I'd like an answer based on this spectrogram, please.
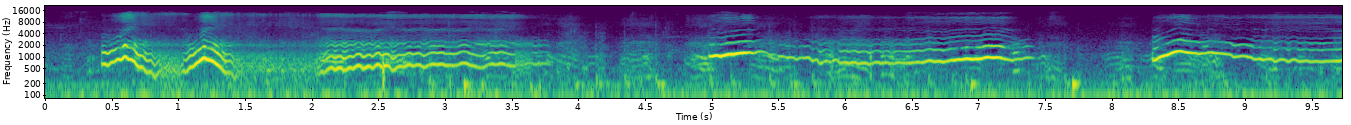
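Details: A three-day-old female Weimaraner puppy howls in high, quavering cries that climb and sag like a little song. Several separate drawn-out wails come a few seconds apart over a faint steady hum.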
